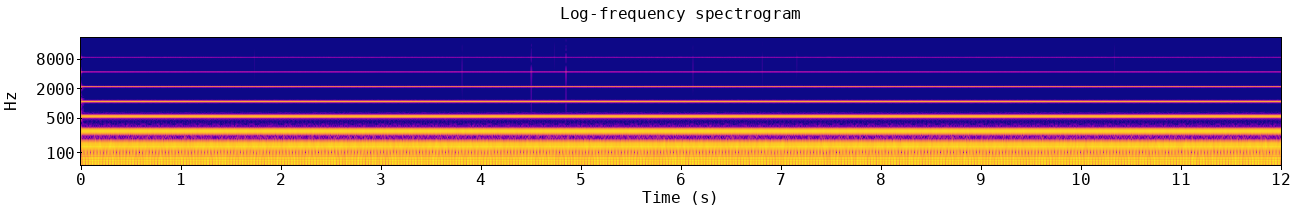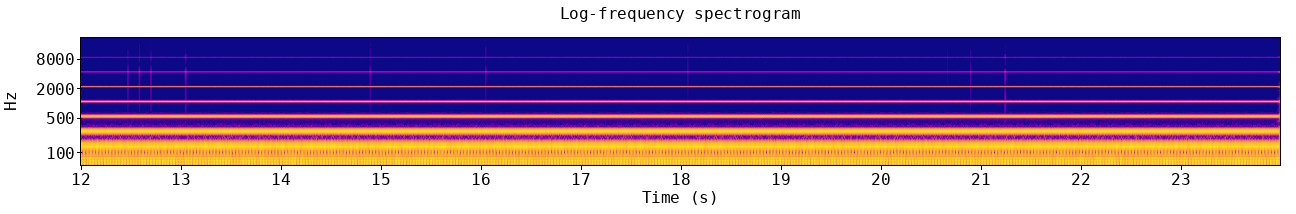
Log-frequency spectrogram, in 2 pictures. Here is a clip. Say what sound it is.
Shepard Note C#
From Wikipedia:
"A Shepard tone, named after Roger Shepard (born 1929), is a sound consisting of a superposition of sine waves separated by octaves. When played with the base pitch of the tone moving upward or downward, it is referred to as the Shepard scale. This creates the auditory illusion of a tone that continually ascends or descends in pitch, yet which ultimately seems to get no higher or lower."
These samples use individual "Shepard notes", allowing you to play scales and melodies that sound like they're always increasing or decreasing in pitch as long as you want. But the effect will only work if used with all the samples in the "Shepard Note Samples" pack.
